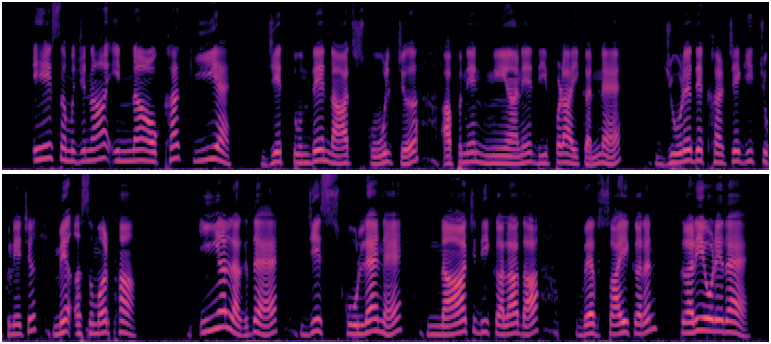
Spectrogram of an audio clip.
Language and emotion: Dogri, disgusted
